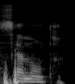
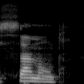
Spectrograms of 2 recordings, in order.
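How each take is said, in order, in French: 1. Le 's' est léger et fin. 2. Le 's' est lourd et emphatique. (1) "on dit pas ça montre" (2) "on dit ça montre"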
